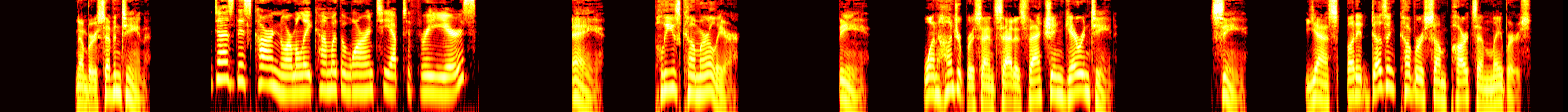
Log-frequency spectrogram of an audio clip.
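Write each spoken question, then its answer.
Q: Does this car normally come with a warranty up to 3 years?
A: C: Yes, but it doesn't cover some parts and labors.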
